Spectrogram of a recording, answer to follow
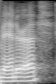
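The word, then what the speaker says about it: Vander Esch: Leighton Vander Oosh.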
